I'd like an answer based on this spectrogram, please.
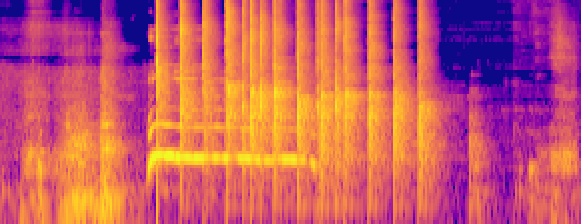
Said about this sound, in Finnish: Pitäisikö meidän pistää nyt standing ovation täällä sitten? Noustaanko me ylös tästä? Totta? Noustaan, totta hemmetissä.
